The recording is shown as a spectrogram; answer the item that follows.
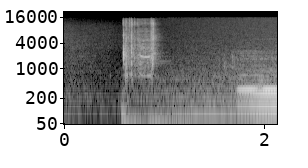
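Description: A smartphone camera's shutter sound: one short, sharp click about half a second in. Sustained low music comes in near the end.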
